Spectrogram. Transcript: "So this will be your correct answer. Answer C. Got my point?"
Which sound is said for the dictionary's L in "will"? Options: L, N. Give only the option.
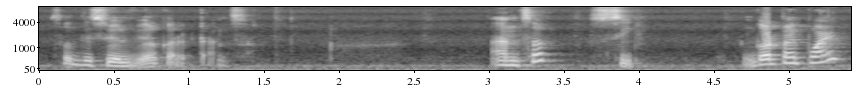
L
